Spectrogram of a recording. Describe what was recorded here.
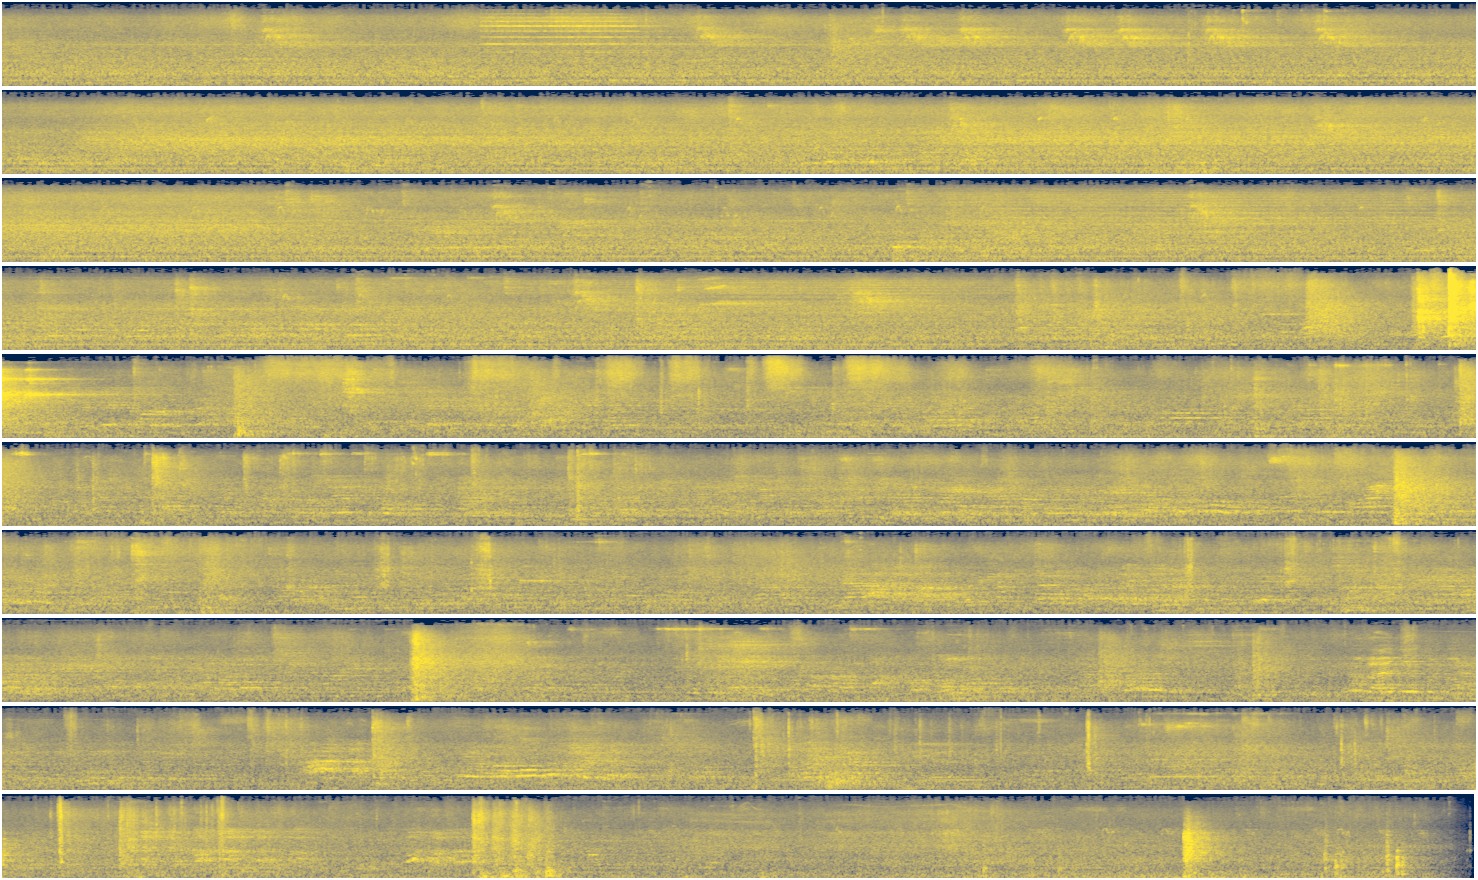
Inside the Ribeira Market, people, space resonance, vegetables and food chopping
